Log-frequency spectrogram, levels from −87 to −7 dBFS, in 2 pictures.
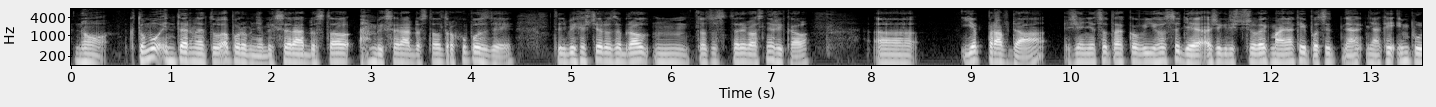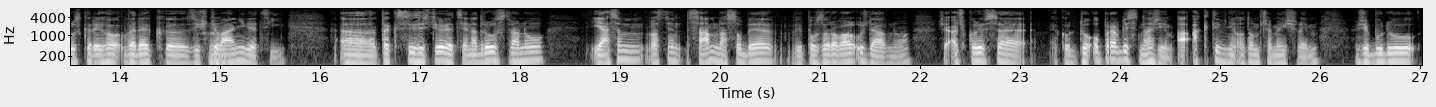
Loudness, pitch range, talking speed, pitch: -20 LUFS, 115-130 Hz, 180 wpm, 125 Hz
